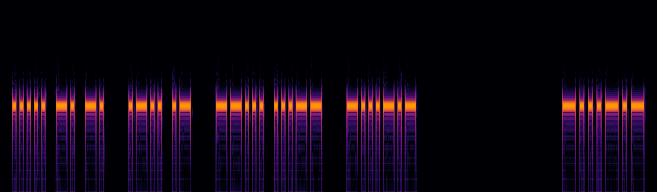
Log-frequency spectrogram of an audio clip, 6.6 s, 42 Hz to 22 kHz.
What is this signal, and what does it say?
Morse code, heard as a keyed tone, about 37 wpm, 700 Hz. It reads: 5NN LA 73 <BK> <BK>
